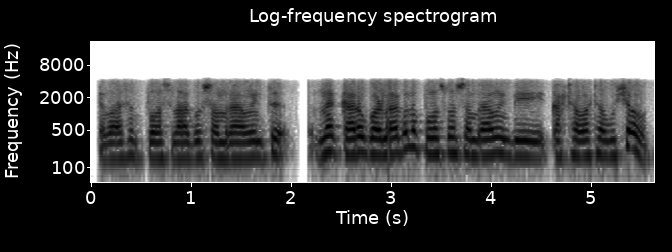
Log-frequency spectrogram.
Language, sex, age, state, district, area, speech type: Kashmiri, male, 18-30, Jammu and Kashmir, Anantnag, rural, conversation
